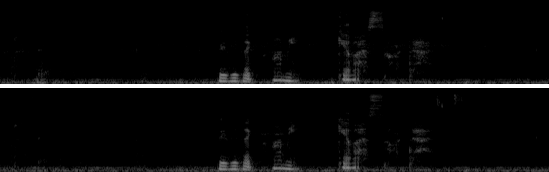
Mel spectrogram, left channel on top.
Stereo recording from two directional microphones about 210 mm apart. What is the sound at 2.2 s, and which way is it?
Speech, 5° left (ahead or behind).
